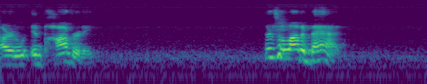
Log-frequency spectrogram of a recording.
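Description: A middle-aged man speaks calmly through a microphone.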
